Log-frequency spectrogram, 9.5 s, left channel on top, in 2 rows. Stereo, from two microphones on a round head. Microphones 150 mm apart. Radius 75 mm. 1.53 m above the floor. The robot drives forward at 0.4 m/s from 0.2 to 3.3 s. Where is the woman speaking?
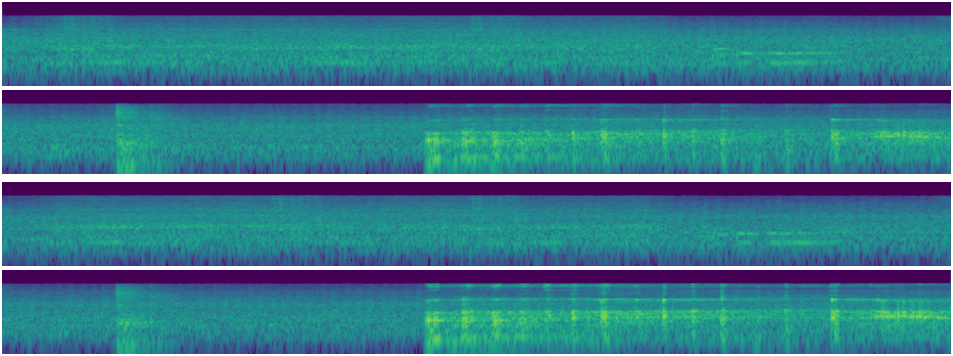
15° left (ahead or behind), 6 m.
